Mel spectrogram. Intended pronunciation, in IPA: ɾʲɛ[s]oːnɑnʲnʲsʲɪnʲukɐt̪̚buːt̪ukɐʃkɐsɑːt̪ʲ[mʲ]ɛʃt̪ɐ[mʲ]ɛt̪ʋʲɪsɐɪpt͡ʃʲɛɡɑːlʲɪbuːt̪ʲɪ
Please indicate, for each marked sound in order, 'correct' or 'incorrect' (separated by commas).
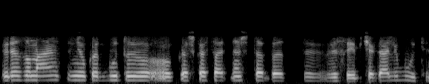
incorrect, incorrect, incorrect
